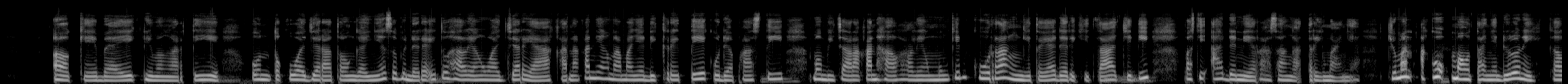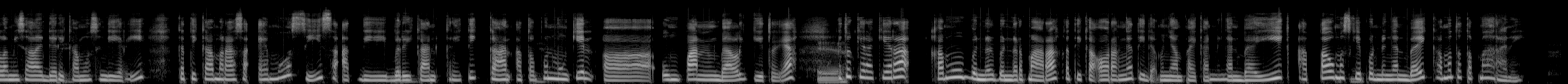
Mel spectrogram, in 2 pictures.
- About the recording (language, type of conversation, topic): Indonesian, advice, Bagaimana cara tetap tenang saat menerima umpan balik?
- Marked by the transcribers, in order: tapping; distorted speech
